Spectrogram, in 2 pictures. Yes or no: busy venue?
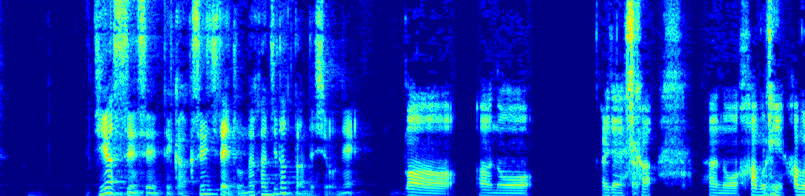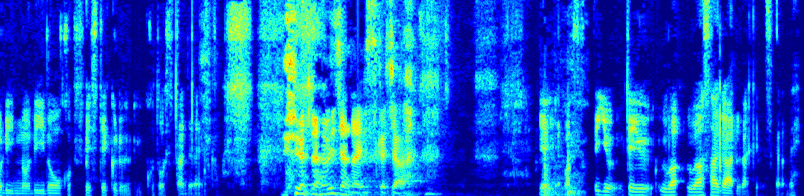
no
